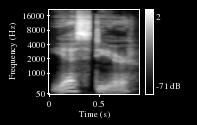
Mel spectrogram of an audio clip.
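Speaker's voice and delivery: whispered, beaten reply; husband giving in to his wife, whispered; defeated. Acted. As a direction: give in with a soft whisper. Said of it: "Darnell sounded defeated".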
